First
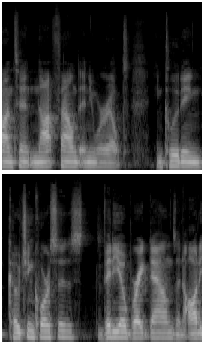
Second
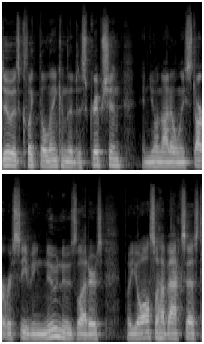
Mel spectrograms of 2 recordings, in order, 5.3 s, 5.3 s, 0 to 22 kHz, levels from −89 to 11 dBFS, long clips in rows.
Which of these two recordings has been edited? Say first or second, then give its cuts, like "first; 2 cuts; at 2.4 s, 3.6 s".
first; 1 cut; at 3.9 s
